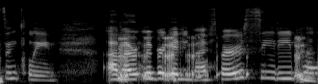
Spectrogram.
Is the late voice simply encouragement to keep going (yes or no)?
yes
